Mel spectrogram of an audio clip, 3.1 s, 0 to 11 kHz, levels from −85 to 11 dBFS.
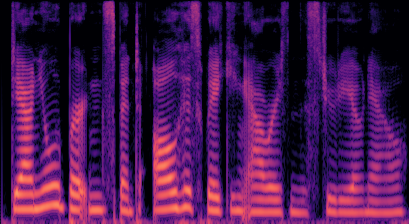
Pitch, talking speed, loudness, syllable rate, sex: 200 Hz, 215 wpm, -20 LUFS, 5.3 syllables/s, female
